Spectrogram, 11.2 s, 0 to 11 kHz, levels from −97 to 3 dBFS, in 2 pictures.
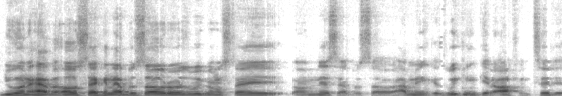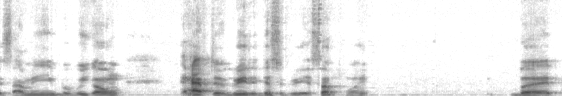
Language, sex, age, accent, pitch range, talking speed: English, male, 30-49, American, 105-140 Hz, 205 wpm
